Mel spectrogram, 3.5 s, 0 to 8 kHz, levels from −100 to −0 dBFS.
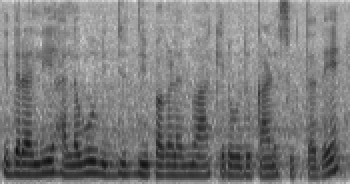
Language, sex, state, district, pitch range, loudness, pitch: Kannada, female, Karnataka, Bangalore, 155-175 Hz, -17 LUFS, 165 Hz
